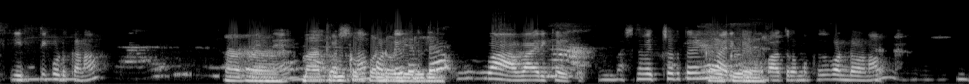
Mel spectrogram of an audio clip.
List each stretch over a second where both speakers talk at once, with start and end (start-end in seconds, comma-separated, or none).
2.5-4.4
